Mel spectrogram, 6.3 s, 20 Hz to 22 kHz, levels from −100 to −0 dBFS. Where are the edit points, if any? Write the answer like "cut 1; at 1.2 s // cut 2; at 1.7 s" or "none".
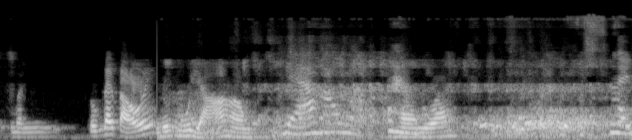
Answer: cut 1; at 1.6 s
